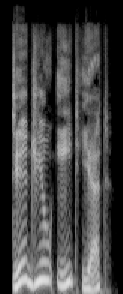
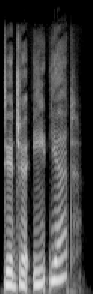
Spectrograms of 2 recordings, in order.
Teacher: Native speakers often blend did you into did ya. So instead of 4 separate words, it almost becomes 2 words.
